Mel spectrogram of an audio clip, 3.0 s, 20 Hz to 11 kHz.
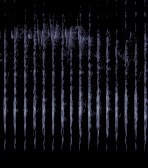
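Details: Red junglefowl hen, recorded in 2020 as a junglefowl lure, giving a loud, continuous series of rounded clucks about five per second, with faint low rumble behind.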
